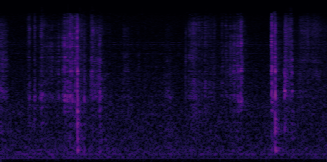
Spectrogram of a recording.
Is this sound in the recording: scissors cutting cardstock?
yes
